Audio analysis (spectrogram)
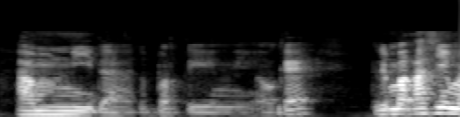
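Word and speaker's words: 합니다: ya tulisannya seperti ini ya hapnida tulisannya Anda membacanya adalah Hamnida seperti ini Oke terima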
